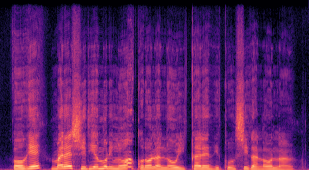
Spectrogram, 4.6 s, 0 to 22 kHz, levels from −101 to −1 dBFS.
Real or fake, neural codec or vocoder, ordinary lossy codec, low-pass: fake; codec, 44.1 kHz, 1.7 kbps, Pupu-Codec; none; none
